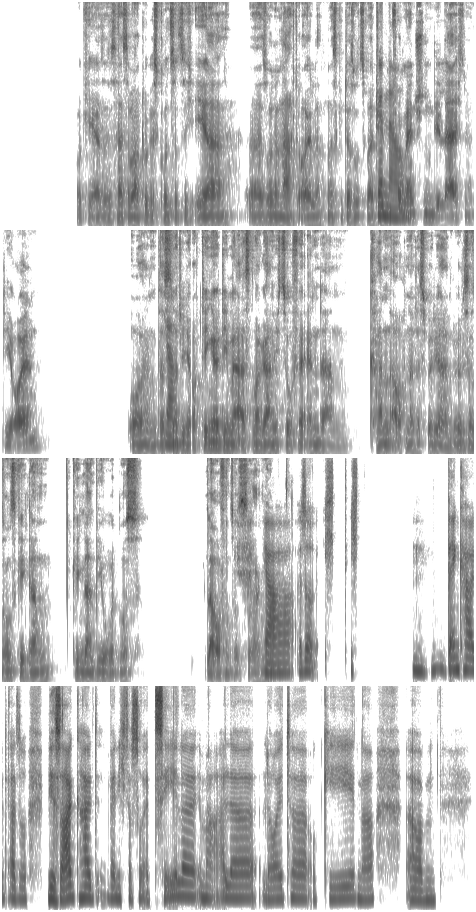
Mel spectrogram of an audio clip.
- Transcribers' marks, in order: none
- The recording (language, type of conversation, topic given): German, advice, Wie kann ich trotz abendlicher Gerätenutzung besser einschlafen?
